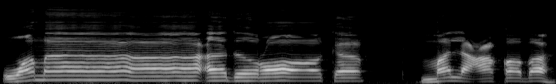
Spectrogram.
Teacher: مد جائز بولتے ہیں، 3 سے 4 سیکنڈ لمبا کرتے ہیں، دال کے اوپر قلقلہ کریں گے، کمزور قلقلہ ہوگا ، را کو موٹا پڑھیں گے، کھڑی زبر ہے اس کے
